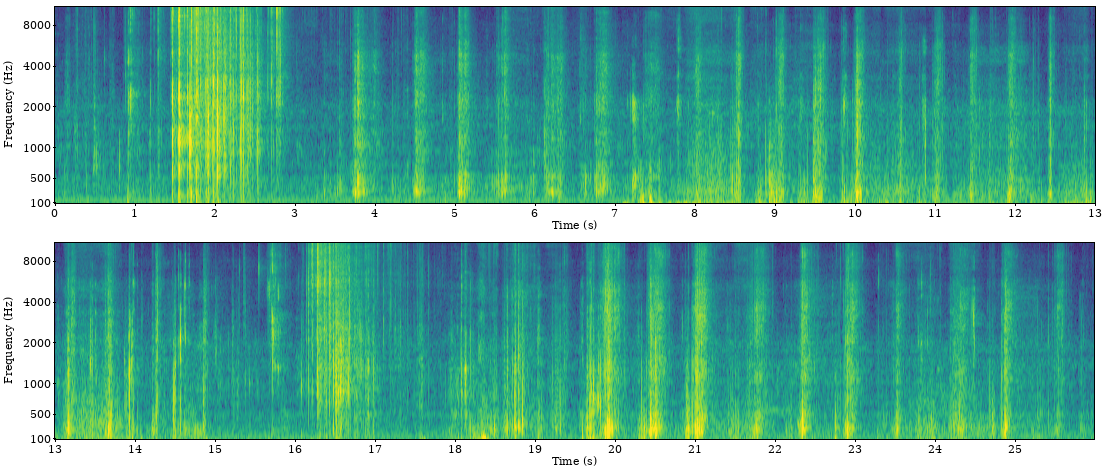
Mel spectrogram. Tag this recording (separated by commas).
Chewing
